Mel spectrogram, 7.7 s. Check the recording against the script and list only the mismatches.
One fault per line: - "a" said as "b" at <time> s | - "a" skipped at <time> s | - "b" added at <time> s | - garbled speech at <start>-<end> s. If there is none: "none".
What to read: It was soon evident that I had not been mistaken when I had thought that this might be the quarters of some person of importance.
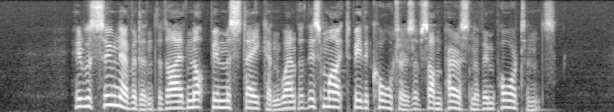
- "I had thought" skipped at 3.7 s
